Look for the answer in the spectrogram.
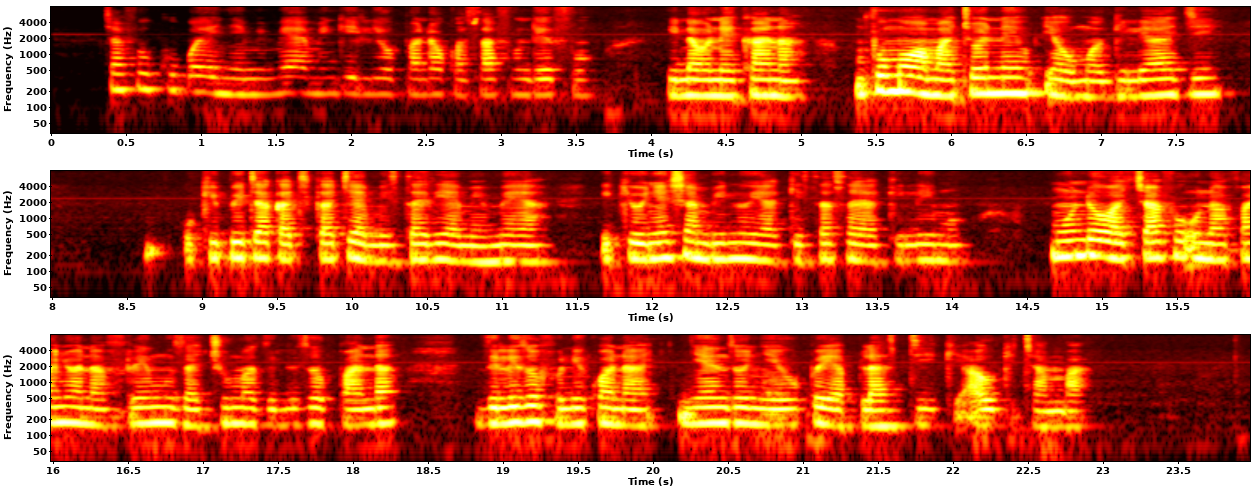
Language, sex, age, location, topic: Swahili, female, 25-35, Nairobi, agriculture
